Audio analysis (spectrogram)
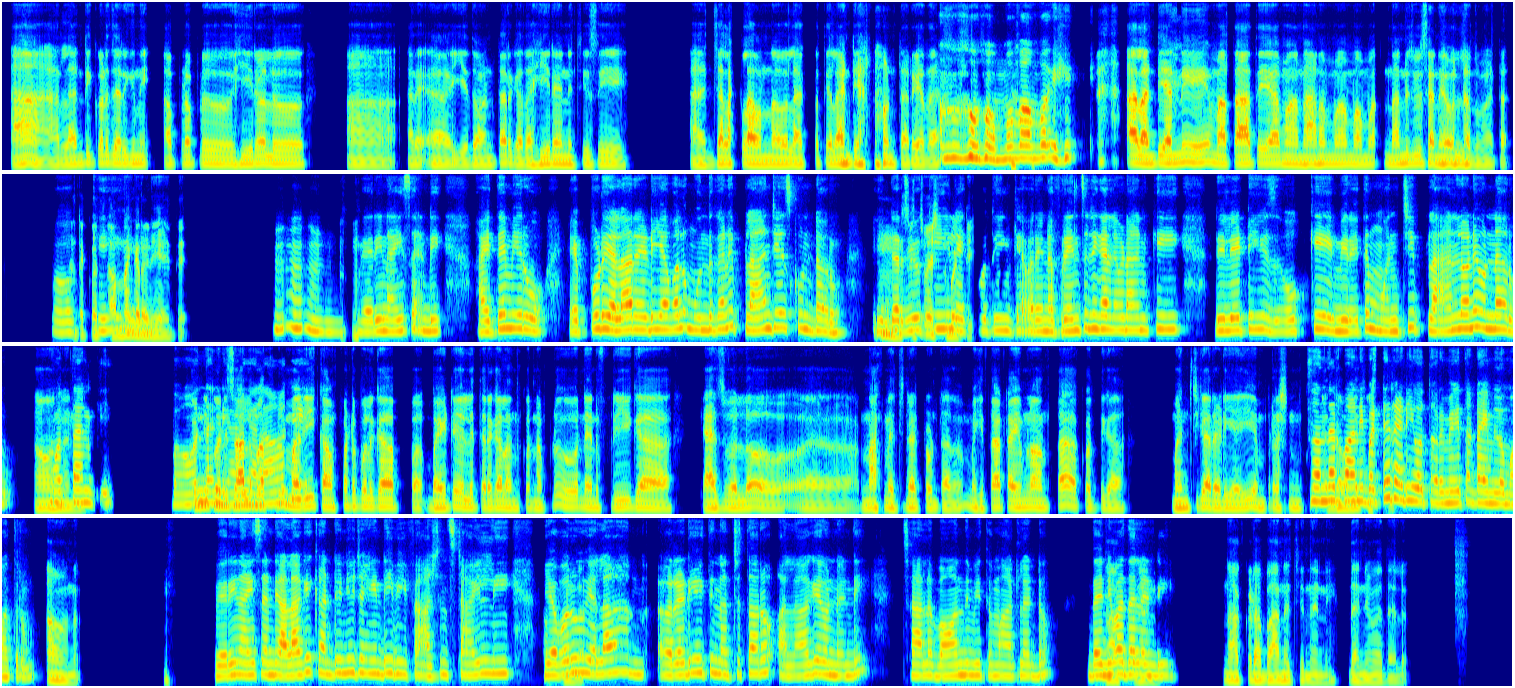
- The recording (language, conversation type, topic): Telugu, podcast, మొదటి చూపులో మీరు ఎలా కనిపించాలనుకుంటారు?
- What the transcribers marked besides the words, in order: laughing while speaking: "ఇలాంటియి అంటావుంటారు గదా. అలాంటియన్నీ మా … నన్ను జూసి అనేవాళ్ళన్నమాట"; laughing while speaking: "ఓహ్! అమ్మబాబోయ్!"; in English: "రడీ"; in English: "వెరీ నైస్"; chuckle; in English: "రెడీ"; in English: "ప్లాన్"; in English: "సిచ్యుయేషన్‌ని"; in English: "ఇంటర్‌వ్యూ‌కి"; in English: "ఫ్రెండ్స్‌ని"; in English: "రిలేటివ్స్"; in English: "కంఫర్టబుల్‌గా"; in English: "ఫ్రీ‌గా క్యాజువల్‌లో"; in English: "రెడీ"; tapping; in English: "ఇంప్రెషన్"; in English: "రడీ"; in English: "వెరీ నైస్"; in English: "కంటిన్యూ"; in English: "ఫ్యాషన్ స్టైల్‌ని"; in English: "రడీ"; other background noise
